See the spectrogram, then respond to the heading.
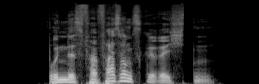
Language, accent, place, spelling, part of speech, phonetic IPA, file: German, Germany, Berlin, Bundesverfassungsgerichten, noun, [ˈbʊndəsfɛɐ̯ˈfasʊŋsɡəˌʁɪçtn̩], De-Bundesverfassungsgerichten.ogg
- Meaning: dative plural of Bundesverfassungsgericht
